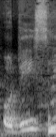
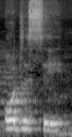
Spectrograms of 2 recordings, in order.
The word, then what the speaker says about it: odyssey: y s e y we pronounce it odc or something so it's actually odyssey okay it's a straw a weak a sound or it sounds a not e not e actually it's not that strong e we have in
